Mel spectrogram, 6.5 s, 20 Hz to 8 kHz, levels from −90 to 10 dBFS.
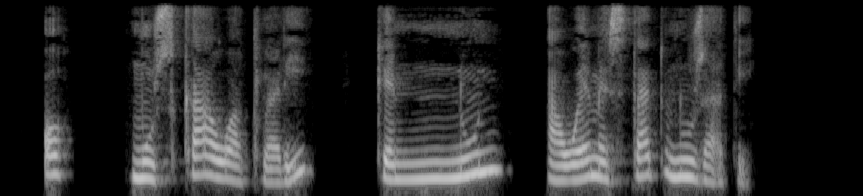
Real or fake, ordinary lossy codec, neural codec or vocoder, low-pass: real; AAC, 48 kbps; none; 7.2 kHz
